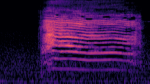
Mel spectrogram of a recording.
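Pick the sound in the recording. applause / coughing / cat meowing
cat meowing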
